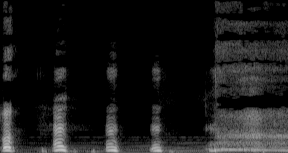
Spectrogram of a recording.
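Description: A woman laughing: four short, evenly spaced bursts of laughter, then a breathy out-breath near the end.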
